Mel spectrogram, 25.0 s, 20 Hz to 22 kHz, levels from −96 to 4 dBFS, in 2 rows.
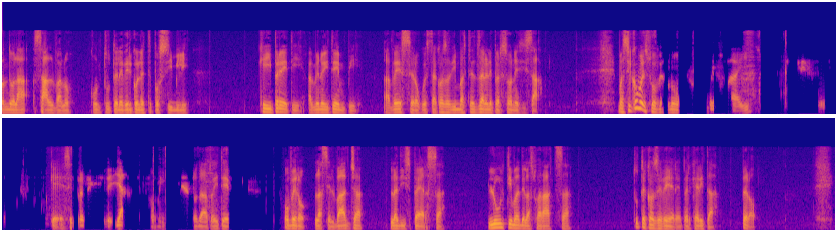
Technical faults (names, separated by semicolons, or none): speech suppressed in double talk; other side's voice leaking through; background gated by the echo canceller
